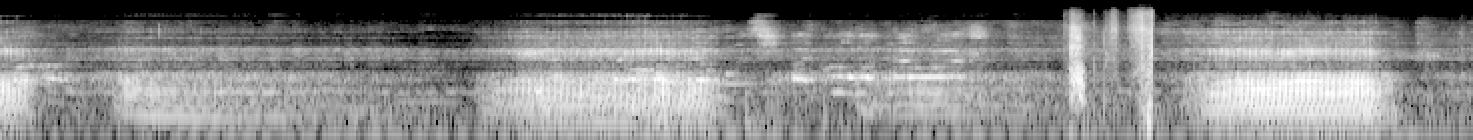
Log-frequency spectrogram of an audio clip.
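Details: Mother snoring in sleep: repeated harsh, rumbling snores with quieter breaths between and a few brief snorts; ordinary adult snoring.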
